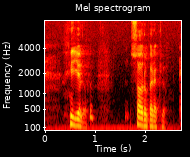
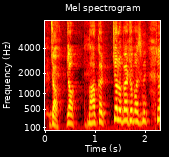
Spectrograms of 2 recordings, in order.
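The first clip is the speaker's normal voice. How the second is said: much higher, louder hurrying call; urgent calling out; 9 semitones higher, 4 dB louder, faster than usual. Acted. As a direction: chase them onto the bus. Sending boys onto the bus. (ज़ोर से पुकारते हुए जल्दी करवाना)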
